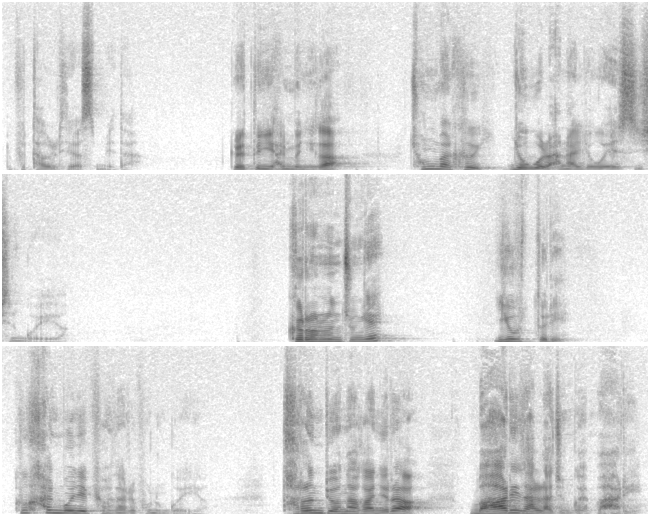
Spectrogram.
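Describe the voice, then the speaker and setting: A male pastor telling a story in a church sermon, animated, acting out the dialogue and swinging from loud to hushed. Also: on the high side, gravelly. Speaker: pastor, Bible lecture speaker. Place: church sanctuary.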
